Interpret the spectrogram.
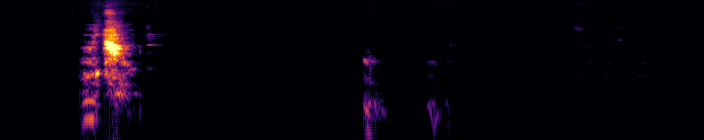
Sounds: Sneeze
